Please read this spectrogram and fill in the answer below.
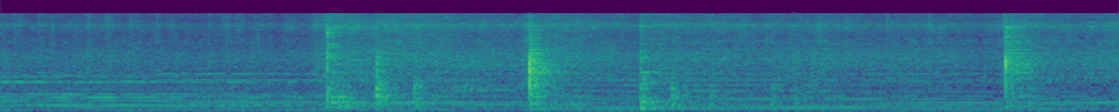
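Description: A steel spoon stirring soaked sago pearls, potato and tomato frying in a metal kadai, with a light sizzle and about five sharp clinks of the spoon against the pan, the loudest about two and a half seconds in.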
